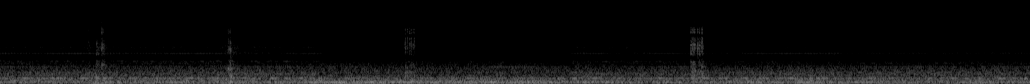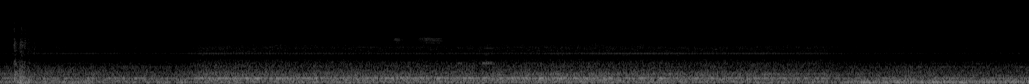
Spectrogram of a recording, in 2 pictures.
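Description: An electric train hums steadily while standing still.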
